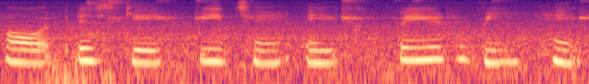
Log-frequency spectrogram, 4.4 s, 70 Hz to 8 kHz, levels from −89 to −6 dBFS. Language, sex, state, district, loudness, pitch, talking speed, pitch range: Hindi, female, Madhya Pradesh, Dhar, -16 LUFS, 250 Hz, 95 wpm, 235-275 Hz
